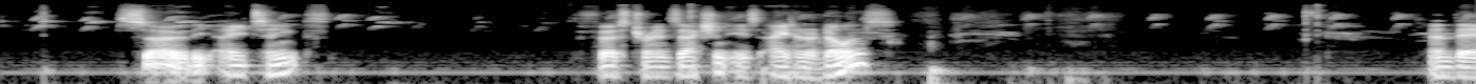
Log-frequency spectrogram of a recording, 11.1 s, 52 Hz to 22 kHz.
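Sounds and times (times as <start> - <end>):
low steady hum: 0.0 - 11.0
computer mouse click: 9.7 - 10.0.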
